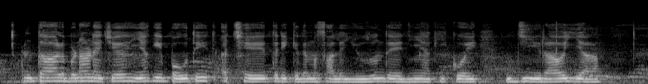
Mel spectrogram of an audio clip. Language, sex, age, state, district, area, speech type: Dogri, male, 18-30, Jammu and Kashmir, Kathua, rural, spontaneous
